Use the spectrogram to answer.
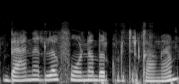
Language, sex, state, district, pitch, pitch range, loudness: Tamil, female, Tamil Nadu, Nilgiris, 195 Hz, 185-205 Hz, -17 LUFS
